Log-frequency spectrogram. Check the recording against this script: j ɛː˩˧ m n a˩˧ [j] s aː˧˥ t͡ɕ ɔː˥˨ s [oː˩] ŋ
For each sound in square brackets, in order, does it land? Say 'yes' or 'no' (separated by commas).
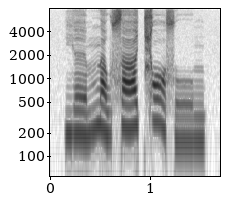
no, yes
